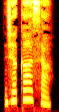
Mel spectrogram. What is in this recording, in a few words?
"ಜಾಗಿಸು", kannada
